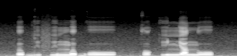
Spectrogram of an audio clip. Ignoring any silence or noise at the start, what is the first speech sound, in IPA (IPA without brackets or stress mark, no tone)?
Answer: ə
